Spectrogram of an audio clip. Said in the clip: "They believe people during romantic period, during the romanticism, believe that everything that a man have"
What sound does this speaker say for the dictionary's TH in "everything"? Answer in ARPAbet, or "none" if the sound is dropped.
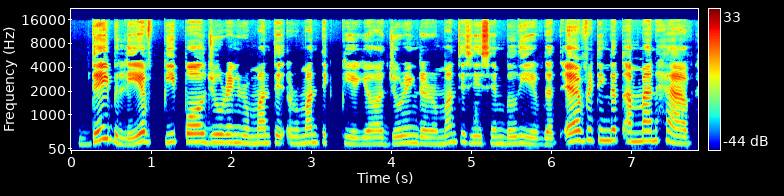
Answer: T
